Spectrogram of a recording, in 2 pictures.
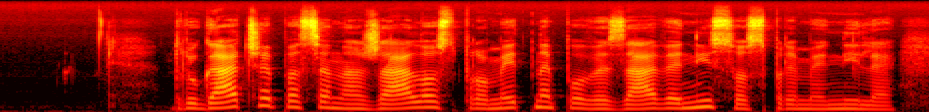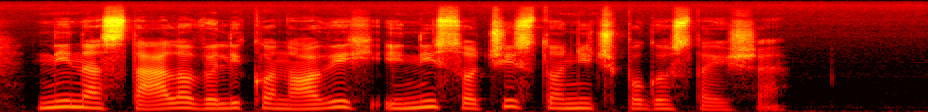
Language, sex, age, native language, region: Slovenian, female, 18-29, Slovenian, Central Slovenia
